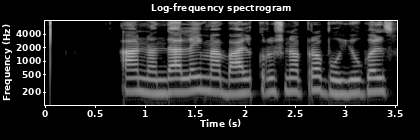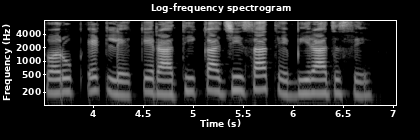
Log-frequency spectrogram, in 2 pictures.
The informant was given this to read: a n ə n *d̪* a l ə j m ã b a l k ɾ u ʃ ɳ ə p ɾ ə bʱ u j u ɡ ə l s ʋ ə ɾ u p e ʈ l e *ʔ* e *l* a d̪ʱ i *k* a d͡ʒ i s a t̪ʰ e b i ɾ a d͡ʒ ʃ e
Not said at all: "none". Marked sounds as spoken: d̪, k, ɾ, k

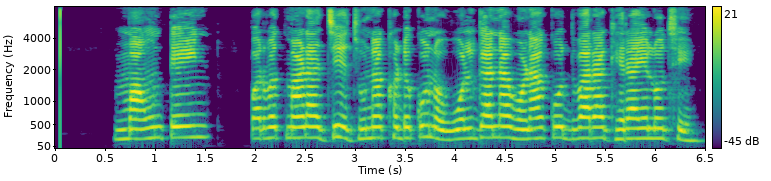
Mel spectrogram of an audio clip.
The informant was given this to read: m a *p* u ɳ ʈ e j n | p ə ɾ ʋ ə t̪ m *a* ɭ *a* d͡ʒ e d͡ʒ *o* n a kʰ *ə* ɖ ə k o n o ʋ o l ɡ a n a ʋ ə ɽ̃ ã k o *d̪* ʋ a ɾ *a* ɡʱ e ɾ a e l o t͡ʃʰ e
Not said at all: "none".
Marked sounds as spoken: none, a, a, u, ə, d̪, a

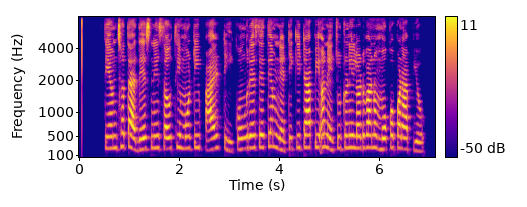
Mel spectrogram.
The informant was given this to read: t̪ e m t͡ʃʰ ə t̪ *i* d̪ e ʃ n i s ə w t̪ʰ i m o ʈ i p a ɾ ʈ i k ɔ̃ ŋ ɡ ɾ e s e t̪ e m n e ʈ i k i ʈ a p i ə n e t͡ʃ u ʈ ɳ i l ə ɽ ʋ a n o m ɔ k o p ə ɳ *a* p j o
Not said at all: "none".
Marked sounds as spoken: a, a

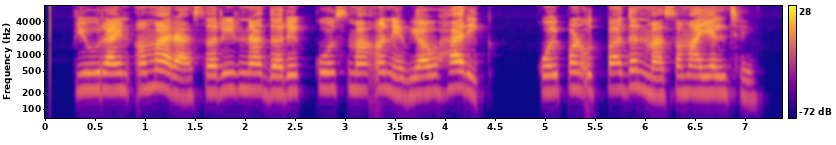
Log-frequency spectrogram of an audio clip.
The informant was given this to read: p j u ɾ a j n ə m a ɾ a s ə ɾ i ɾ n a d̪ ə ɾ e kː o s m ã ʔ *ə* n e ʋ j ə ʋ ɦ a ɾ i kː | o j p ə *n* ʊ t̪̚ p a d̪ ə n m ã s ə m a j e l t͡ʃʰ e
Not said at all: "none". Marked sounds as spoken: ə, ɳ

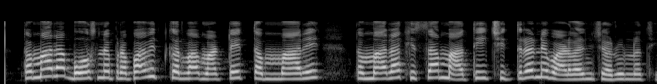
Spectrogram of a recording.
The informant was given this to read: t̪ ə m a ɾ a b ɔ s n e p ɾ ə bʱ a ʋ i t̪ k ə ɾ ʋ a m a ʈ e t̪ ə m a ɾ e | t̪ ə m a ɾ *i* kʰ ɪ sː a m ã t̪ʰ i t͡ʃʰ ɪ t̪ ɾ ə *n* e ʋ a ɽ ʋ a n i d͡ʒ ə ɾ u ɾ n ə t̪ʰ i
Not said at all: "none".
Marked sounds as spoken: a, n

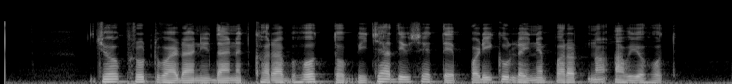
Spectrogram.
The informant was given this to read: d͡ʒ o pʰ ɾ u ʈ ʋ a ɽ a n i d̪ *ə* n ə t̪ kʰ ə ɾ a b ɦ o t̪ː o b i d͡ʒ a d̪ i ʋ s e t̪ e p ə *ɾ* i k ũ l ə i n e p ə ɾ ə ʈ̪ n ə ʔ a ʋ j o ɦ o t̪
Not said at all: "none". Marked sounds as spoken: a, ɽ

